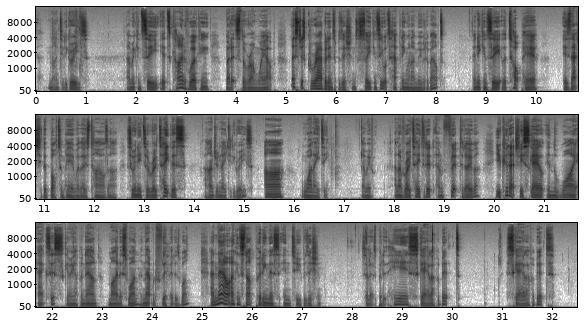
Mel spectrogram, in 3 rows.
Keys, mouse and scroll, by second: 4.9 g, 13.2 r, 25.6 g, 28.4 s.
